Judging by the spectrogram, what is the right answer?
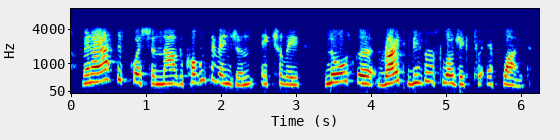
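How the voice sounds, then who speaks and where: Talking at a moderate pace with a Turkish accent, a woman uses a high pitch, ordinary pitch variation and big swings in loudness. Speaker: software product presenter. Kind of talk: product demo. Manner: hesitant, many fillers.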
